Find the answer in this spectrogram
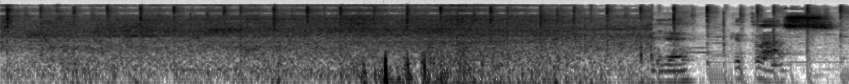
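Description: Steady outdoor rushing noise with wind buffeting the microphone, including one louder bump about four seconds in. Near the end it cuts off and background music begins.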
